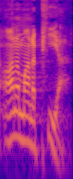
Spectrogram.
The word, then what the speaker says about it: onomatopoeia: I don't know if I'm saying it right. Onomatopoeia? English majors? Did I say it right? Okay, good. I'm getting some thumbs up.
